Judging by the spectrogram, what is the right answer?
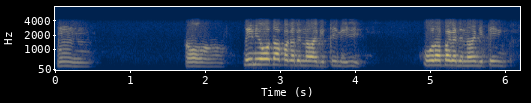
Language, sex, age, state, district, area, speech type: Punjabi, male, 18-30, Punjab, Fazilka, urban, conversation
